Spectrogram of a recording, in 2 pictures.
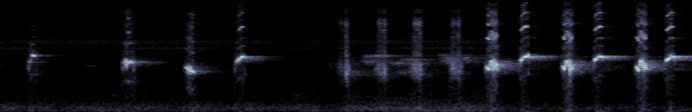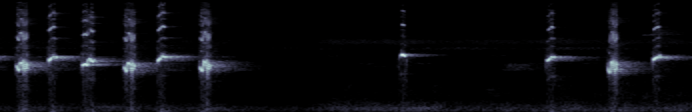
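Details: Ropel-style straw-headed bulbul song for provoking rivals: a few spaced single notes build into a fast burst of bright clicky phrases, then a silence and scattered notes again.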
